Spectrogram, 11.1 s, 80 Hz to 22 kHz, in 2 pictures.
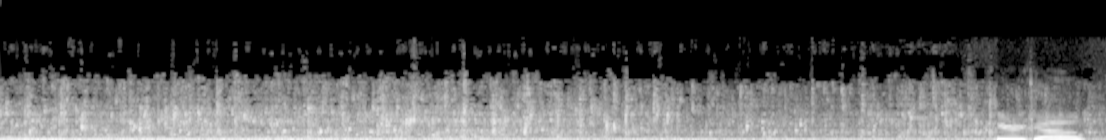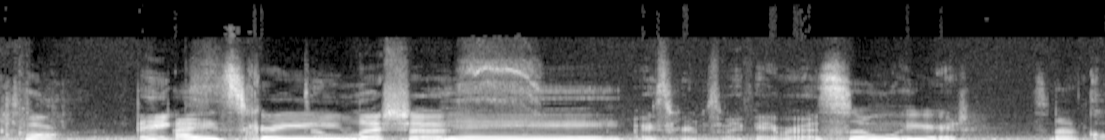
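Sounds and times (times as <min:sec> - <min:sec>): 
water running from a faucet: 0:00.0 - 0:05.9
speech: 0:05.0 - 0:11.0.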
